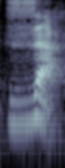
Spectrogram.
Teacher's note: हमारी जो ज़बान की नोक है उसको नीचे वाले दांतों की जड़ पे टच करेंगे तो ज़ा की आवाज़ निकलेगी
